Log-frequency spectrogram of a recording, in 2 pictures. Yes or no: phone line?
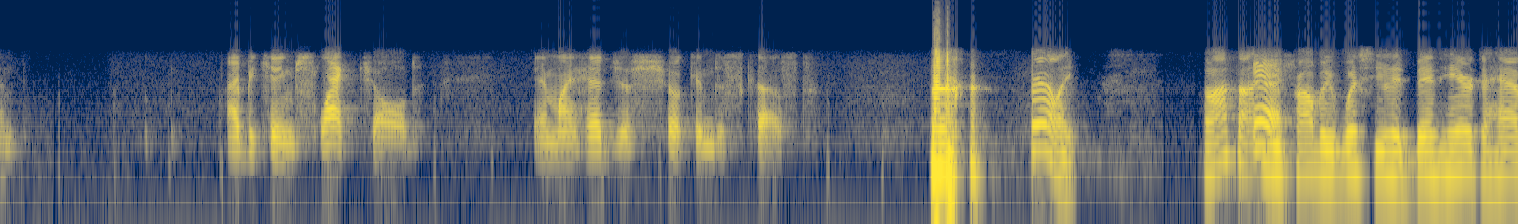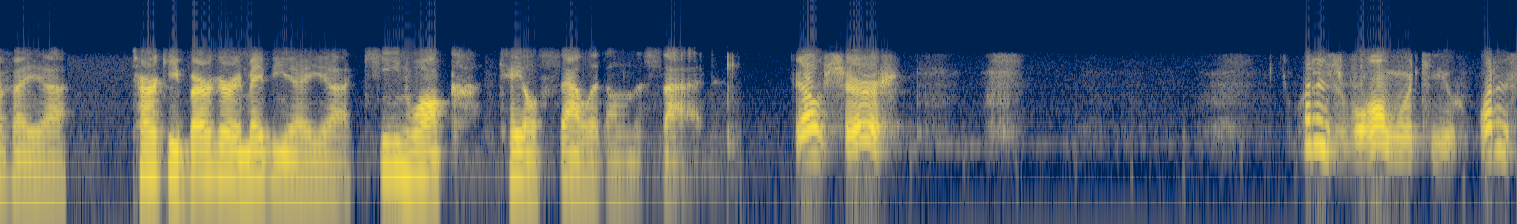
yes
